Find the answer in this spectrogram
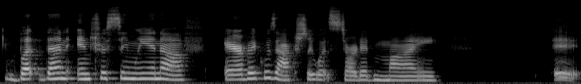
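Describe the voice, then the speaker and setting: This young adult woman from Orange County, Southern California, is a content creator appearing as a podcast guest in a roundtable talk. Her voice is fairly high, gravelly yet clean, with a steady tone and an unhurried pace. She chats casually and pokes fun at herself.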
